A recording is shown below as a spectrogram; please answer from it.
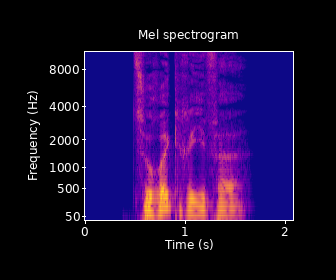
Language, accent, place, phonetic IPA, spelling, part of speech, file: German, Germany, Berlin, [t͡suˈʁʏkˌʁiːfə], zurückriefe, verb, De-zurückriefe.ogg
- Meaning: first/third-person singular dependent subjunctive II of zurückrufen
